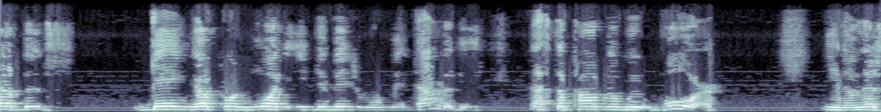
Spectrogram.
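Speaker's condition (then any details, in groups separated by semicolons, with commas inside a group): Spastic cerebral palsy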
